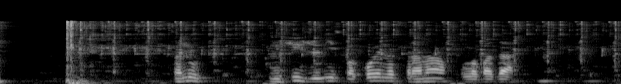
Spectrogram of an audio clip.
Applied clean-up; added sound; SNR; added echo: classical method WPE with log-MMSE.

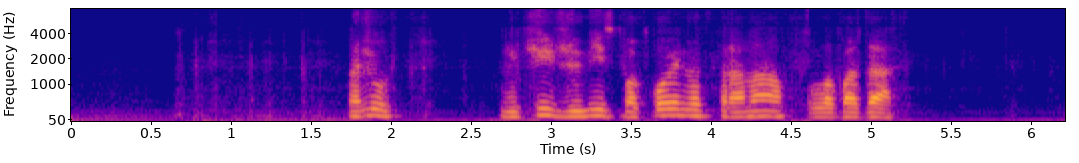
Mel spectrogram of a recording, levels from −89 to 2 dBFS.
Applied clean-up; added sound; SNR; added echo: neural mask model DeepFilterNet 3.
